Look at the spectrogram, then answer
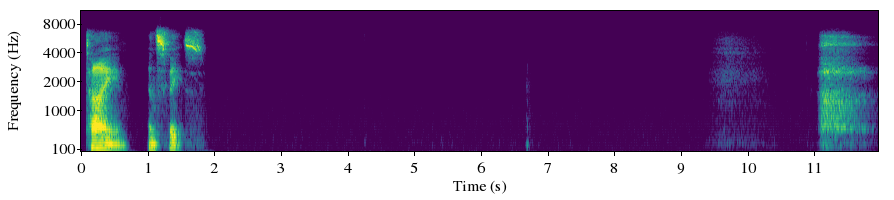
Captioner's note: exhales 4 times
